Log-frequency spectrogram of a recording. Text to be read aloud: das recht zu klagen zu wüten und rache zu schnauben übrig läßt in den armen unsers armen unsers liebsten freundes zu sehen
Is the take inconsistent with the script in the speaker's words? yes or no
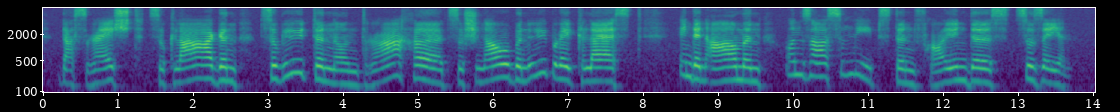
yes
